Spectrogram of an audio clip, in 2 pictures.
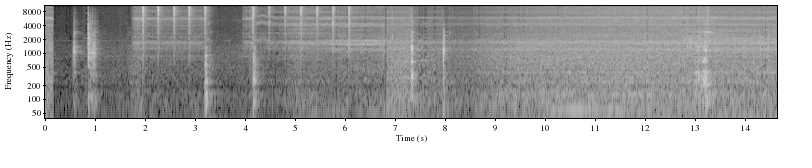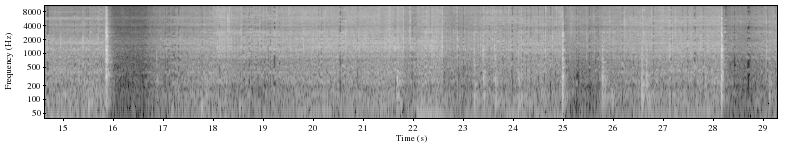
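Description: Chicken breast strips sizzling in a frying pan, a steady hiss that builds up and grows stronger in the second half. Near the start there is a quick run of about a dozen sharp clicks in two groups, and a few single knocks come later.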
